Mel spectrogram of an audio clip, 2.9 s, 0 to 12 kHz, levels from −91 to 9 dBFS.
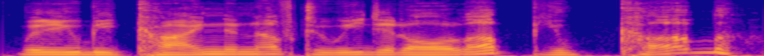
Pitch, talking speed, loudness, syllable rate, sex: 135 Hz, 250 wpm, -17 LUFS, 5.1 syllables/s, male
